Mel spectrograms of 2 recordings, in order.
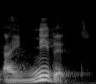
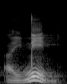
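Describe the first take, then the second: First: "need it" run together as "needed", two beats; two-syllable needed. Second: "need" as a single syllable ending on D; one syllable need. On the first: Teacher models past tense for students, two-syllable needed. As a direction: add an "ed" syllable after "need". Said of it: "Two syllables". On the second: Teacher models present tense for students, one syllable need. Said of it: "I need one syllable". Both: Shown as a demonstration.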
